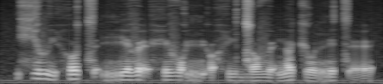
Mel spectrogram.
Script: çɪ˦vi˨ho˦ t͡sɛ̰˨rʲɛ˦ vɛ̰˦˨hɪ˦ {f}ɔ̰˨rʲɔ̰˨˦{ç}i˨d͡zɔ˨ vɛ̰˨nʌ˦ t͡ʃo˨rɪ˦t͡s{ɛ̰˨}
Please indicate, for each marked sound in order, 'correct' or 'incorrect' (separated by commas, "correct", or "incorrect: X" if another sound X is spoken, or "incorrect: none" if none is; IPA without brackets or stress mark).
incorrect: v, incorrect: h, correct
